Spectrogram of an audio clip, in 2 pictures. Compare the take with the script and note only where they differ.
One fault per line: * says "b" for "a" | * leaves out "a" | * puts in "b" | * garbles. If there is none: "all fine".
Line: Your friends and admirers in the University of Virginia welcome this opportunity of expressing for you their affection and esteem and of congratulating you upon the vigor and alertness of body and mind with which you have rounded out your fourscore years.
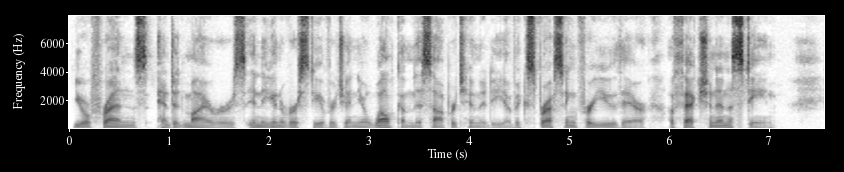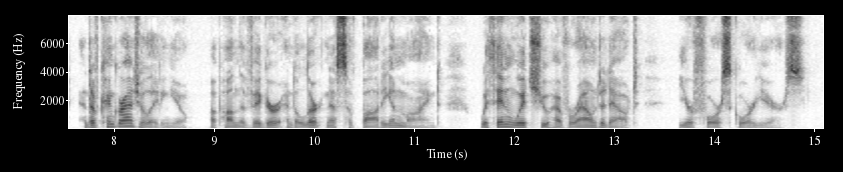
* says "within" for "with"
